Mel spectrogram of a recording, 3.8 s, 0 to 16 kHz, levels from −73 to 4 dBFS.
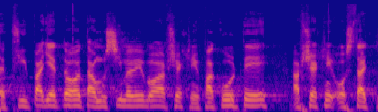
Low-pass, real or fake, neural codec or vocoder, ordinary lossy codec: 14.4 kHz; fake; vocoder, 44.1 kHz, 128 mel bands, Pupu-Vocoder; AAC, 96 kbps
